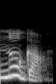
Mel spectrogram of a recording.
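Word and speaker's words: nougat: Un noga. محبوبة الجماهير. Un noga. Un noga. فبالنسبة للنوغا كنكتبوها بالتي في آخر الكلمة ولكن ما كنطقوهاش.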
